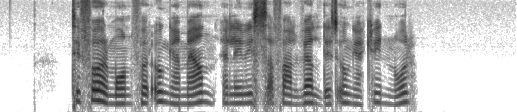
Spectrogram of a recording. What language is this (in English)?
Swedish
